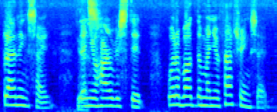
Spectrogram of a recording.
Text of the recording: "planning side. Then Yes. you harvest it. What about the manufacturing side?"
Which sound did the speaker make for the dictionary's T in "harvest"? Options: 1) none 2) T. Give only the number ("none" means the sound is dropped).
2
